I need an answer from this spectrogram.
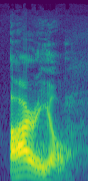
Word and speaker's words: areole: Cactus have something called an areole, which is a spine, a central point where it can grow from. And it's pronounced A-R-I-E-L.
